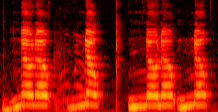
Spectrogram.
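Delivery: high, loud alarmed no no no; rising panic, no no no; panicked high no's. Real, not acted. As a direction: shoot up in pitch, panicking. Game going wrong, high cries.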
